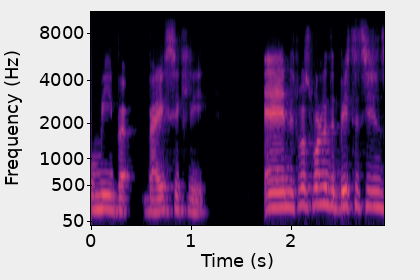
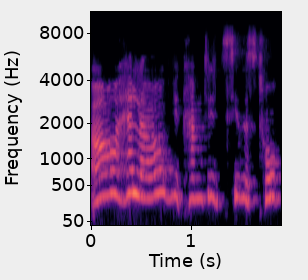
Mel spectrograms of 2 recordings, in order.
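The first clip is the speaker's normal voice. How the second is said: put-on German accent, very high pitch; 9 semitones higher than usual. Retelling how the lady at the front greeted the speaker, german accent. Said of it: "the lady at the front with the German accent said".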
